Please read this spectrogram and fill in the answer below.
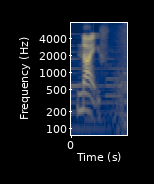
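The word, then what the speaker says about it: knife: 1 नाइफ, यहाँ के silent है।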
